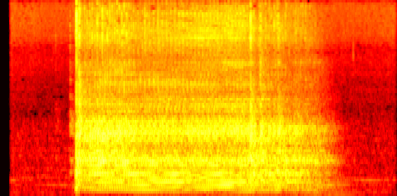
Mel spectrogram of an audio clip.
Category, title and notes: Sound effects > Objects / House appliances
Door Stopper Fling
Me flinging a door stopper to make it go boioioioing.
stretch, pull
